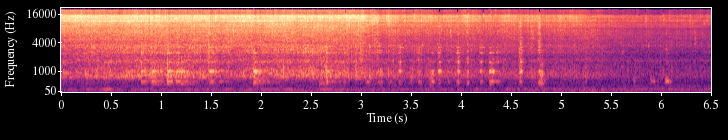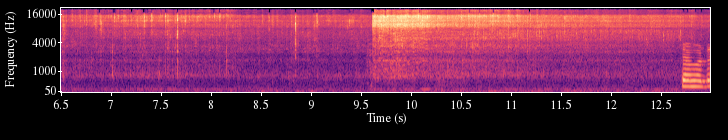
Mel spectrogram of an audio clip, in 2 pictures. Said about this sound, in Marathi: टोमॅटो आपल्याला इथे छान असं मऊ होईपर्यंत परतून घ्यायचं आहे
